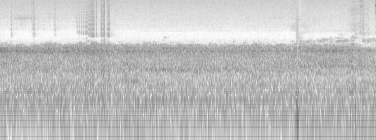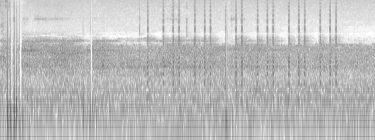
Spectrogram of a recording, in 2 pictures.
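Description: Steady rumble of a passenger train running along the track, heard from inside the carriage. A few sharp knocks cut through it, the loudest about six seconds in.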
